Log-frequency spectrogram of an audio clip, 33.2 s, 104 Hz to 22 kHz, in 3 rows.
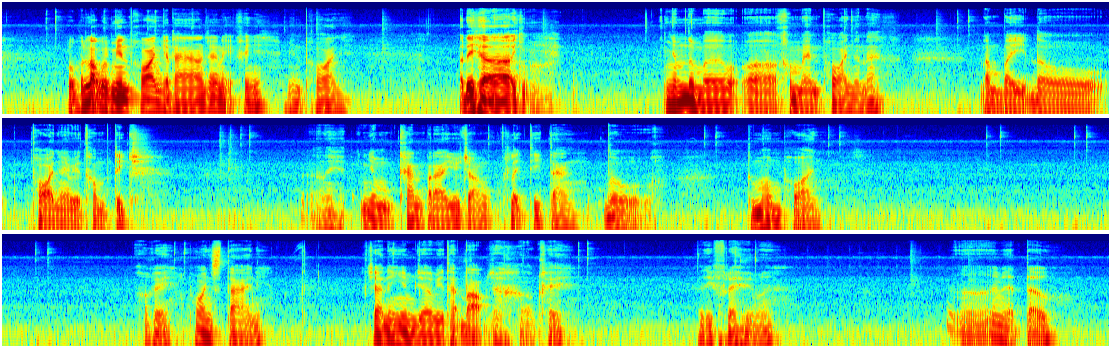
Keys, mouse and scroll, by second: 1.4 double click, 1.8-2.7 scroll up 7, 2.7 Escape, 3.0 Escape, 3.5-4.5 scroll down 1, 26.6-27.1 typing, 28.8-29.7 typing, 30.5-31.2 scroll down 3, 30.8-31.2 typing.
